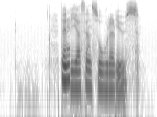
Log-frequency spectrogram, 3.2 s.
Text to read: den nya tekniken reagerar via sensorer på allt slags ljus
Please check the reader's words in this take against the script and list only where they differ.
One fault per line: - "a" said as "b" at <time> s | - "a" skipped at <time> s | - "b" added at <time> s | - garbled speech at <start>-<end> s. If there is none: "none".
- "nya tekniken reagerar" skipped at 1.4 s
- "på allt slags" skipped at 2.3 s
